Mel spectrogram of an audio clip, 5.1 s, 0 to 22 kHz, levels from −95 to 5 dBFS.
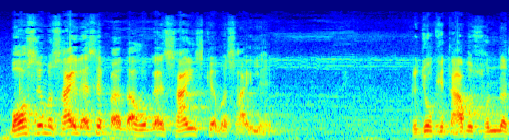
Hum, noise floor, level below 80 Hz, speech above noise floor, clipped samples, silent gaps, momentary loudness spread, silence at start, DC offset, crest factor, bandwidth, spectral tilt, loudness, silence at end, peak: none; -41 dBFS; -48 dBFS; 26 dB; under 0.1%; none; 11 LU; 0 s; under 0.1%; 16 dB; 14 kHz; -4.5 dB/octave; -16 LUFS; 0 s; 0 dBFS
